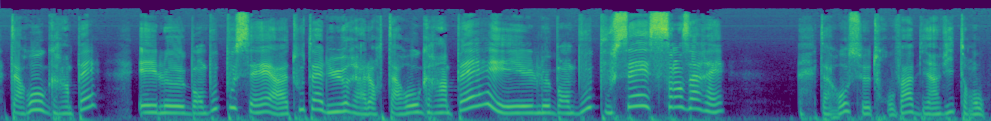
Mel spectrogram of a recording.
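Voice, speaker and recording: A woman storyteller reads a children's tale aloud at an unhurried pace. Her pitch rises and falls expressively, drawing out key words. The recording is close and dry. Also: darkish tone, no room sound.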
